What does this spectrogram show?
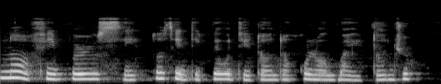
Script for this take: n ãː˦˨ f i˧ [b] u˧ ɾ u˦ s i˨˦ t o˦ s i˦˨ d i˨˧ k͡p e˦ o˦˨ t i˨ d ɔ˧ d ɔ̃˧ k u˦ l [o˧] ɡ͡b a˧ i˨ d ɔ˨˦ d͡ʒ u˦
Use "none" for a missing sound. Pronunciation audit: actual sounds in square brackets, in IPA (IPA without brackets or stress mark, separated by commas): b, ɔ˧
